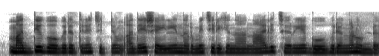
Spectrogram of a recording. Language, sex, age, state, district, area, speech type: Malayalam, female, 45-60, Kerala, Kozhikode, urban, read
